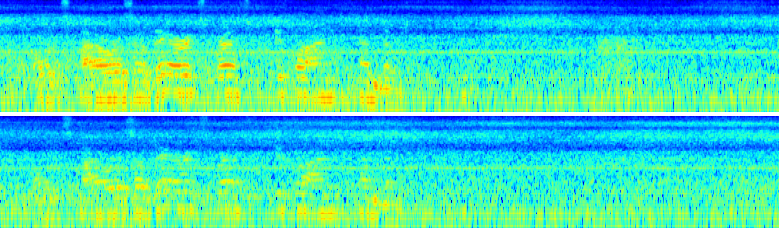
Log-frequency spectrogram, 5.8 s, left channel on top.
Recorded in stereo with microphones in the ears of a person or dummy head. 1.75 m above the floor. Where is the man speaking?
30° left (ahead or behind), 1.2 m.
